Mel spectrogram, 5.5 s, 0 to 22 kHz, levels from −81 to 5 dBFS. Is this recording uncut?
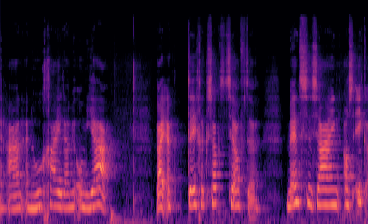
yes; 0 cuts

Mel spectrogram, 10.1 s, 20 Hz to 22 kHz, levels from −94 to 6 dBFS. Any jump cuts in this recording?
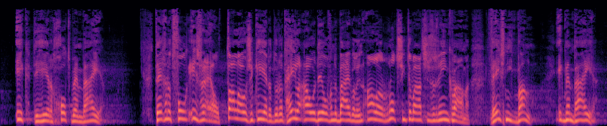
no; 0 cuts

